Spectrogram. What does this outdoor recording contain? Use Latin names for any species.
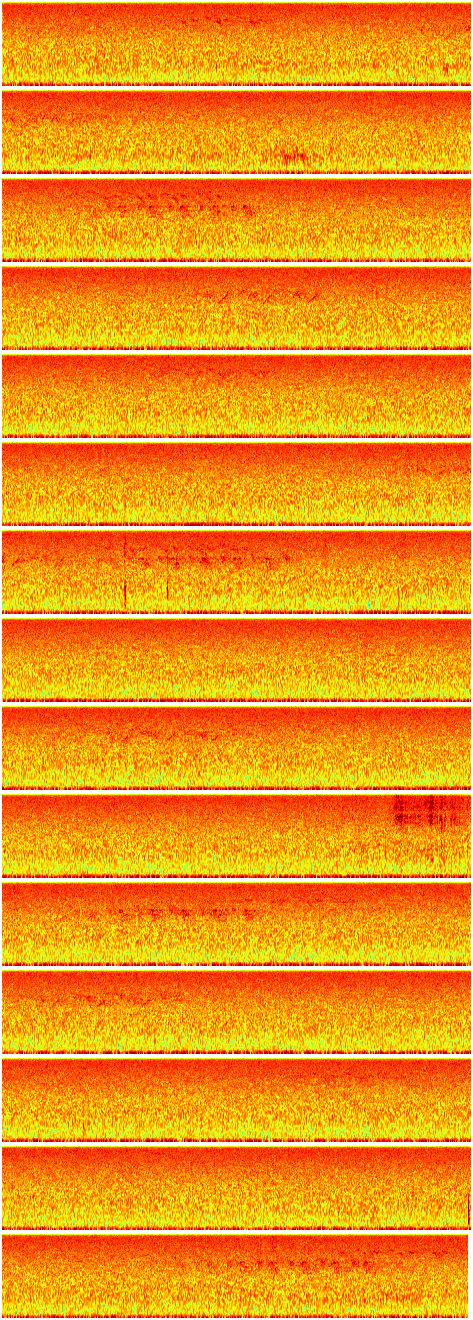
Mniotilta varia, Geothlypis trichas, Seiurus aurocapilla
